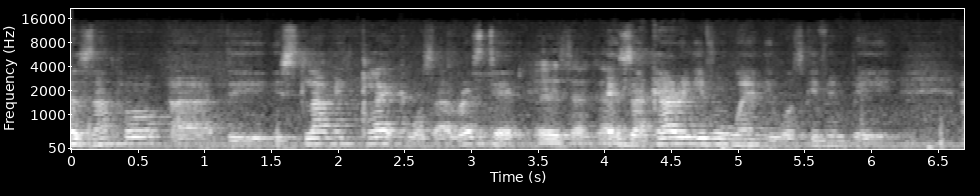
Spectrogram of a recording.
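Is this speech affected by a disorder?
No.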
